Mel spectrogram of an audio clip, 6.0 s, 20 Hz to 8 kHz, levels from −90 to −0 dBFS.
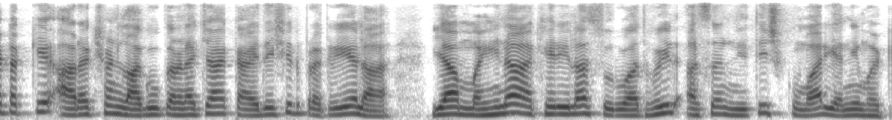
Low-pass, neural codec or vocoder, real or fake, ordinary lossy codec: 7.2 kHz; codec, 16 kHz, 6 kbps, DAC; fake; none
